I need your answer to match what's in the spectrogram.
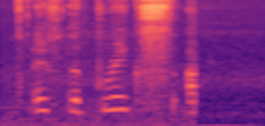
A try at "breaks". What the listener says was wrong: breaks, not bricks, breaks.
